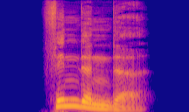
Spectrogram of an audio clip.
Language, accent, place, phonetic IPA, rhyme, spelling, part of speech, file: German, Germany, Berlin, [ˈfɪndn̩də], -ɪndn̩də, findende, adjective, De-findende.ogg
- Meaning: inflection of findend: 1. strong/mixed nominative/accusative feminine singular 2. strong nominative/accusative plural 3. weak nominative all-gender singular 4. weak accusative feminine/neuter singular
